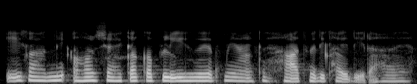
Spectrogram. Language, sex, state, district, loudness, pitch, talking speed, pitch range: Hindi, female, Uttar Pradesh, Lalitpur, -18 LUFS, 165 Hz, 215 wpm, 145-175 Hz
